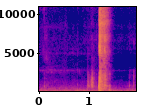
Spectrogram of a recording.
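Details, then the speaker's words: Newborn baby gives a single sharp, high-pitched sneeze in a quiet room; ordinary harmless infant sneeze. "재채기를 하시네. 어거 귀여워."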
